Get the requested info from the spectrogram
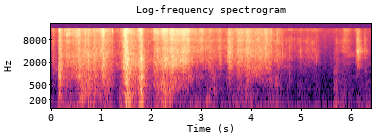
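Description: Hands being wiped clean: soft rustling and rubbing through the first half, with two short sharp ticks about a second and a half in, then dying down.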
